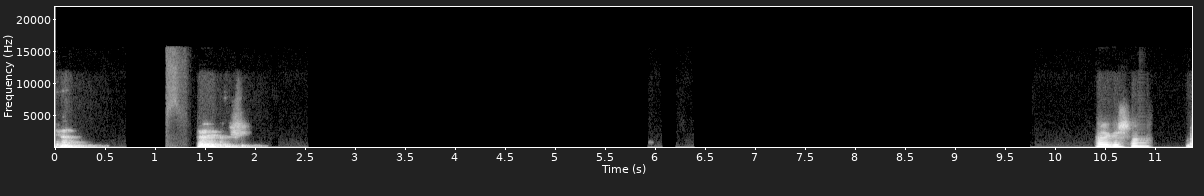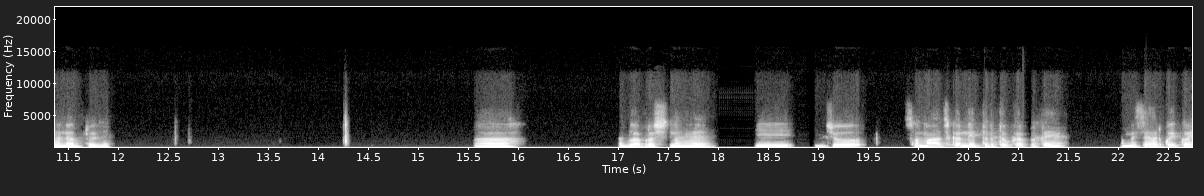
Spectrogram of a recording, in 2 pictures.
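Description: A man speaks calmly through an online call, with long pauses.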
